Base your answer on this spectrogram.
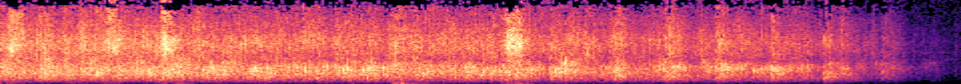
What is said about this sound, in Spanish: Entonces denle una ofrenda de palmas al Señor esta mañana.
